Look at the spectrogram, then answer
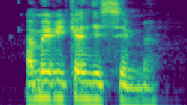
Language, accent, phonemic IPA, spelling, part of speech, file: French, Canada, /a.me.ʁi.ka.ni.sim/, américanissime, adjective, LL-Q150 (fra)-américanissime.wav
- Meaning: superlative degree of américain: Very American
